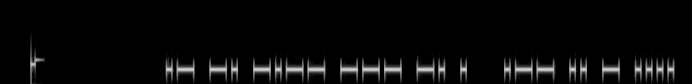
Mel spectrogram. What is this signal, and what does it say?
Morse code, heard as a keyed tone, about 22 wpm, 700 Hz. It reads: ANYONE WITH
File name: practice / 22wpm / Sets of 7 Words - 22wpm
